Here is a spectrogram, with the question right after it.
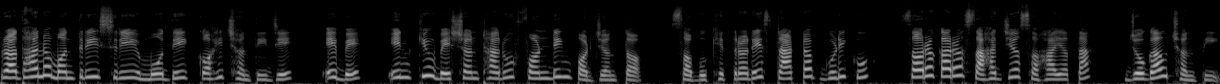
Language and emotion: Odia, neutral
